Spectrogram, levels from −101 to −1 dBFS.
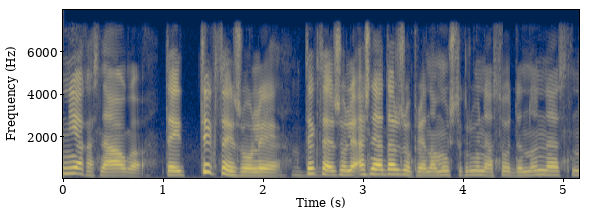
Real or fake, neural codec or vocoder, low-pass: real; none; 7.2 kHz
